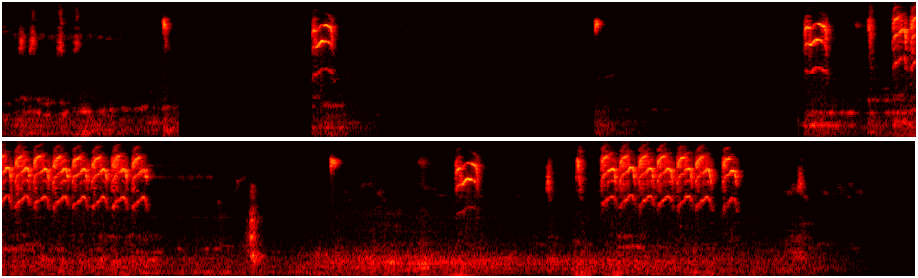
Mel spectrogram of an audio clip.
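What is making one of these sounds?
A small songbird chirps and trills rapidly.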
